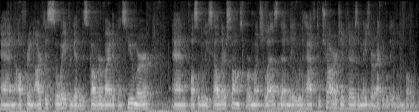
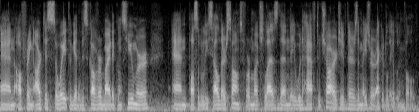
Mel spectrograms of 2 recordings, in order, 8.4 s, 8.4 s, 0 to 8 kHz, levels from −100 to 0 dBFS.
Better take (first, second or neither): second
